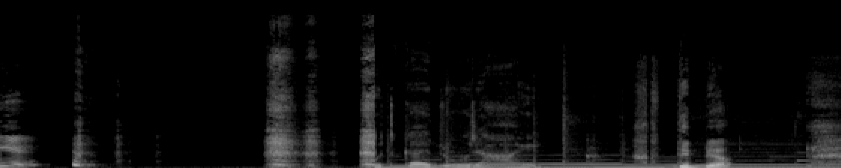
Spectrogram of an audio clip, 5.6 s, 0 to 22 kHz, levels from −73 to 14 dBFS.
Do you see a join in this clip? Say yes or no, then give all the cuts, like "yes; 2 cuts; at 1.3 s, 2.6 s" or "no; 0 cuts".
yes; 1 cut; at 2.6 s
